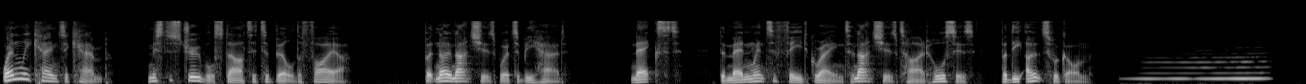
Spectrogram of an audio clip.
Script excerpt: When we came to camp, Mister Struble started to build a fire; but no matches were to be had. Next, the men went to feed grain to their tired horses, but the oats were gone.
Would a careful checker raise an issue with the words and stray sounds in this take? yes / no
yes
